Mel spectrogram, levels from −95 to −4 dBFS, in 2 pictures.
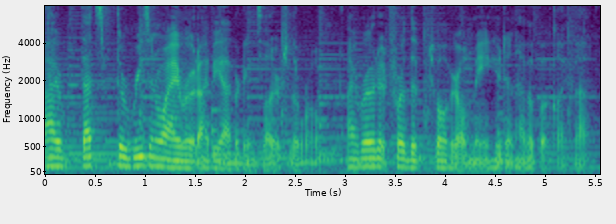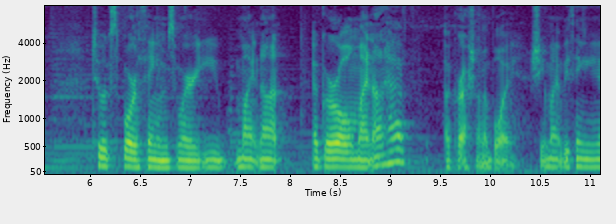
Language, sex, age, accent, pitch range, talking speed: English, female, 20-39, American, 125-145 Hz, 270 wpm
